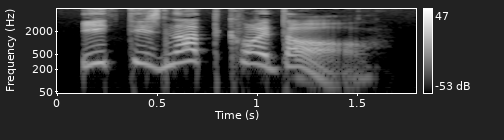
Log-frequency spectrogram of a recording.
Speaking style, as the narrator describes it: he said smoothly

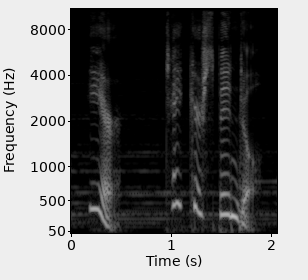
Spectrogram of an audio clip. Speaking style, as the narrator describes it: cried the woman to her own daughter

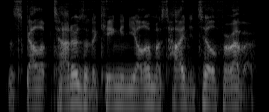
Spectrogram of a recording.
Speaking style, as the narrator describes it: he muttered

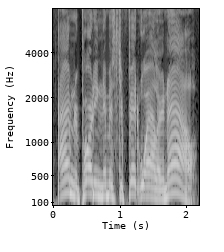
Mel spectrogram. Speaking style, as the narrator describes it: she shouted

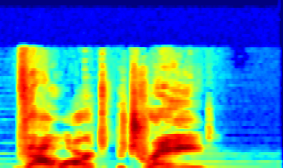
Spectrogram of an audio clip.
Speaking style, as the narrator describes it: shouting up at the royal procession

